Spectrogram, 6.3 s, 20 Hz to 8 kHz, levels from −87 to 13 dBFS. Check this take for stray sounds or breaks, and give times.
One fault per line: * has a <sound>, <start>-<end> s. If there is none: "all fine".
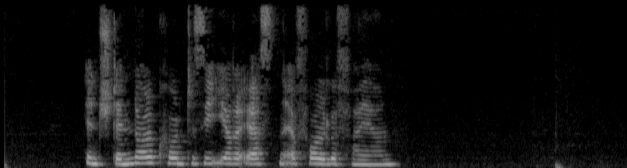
all fine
